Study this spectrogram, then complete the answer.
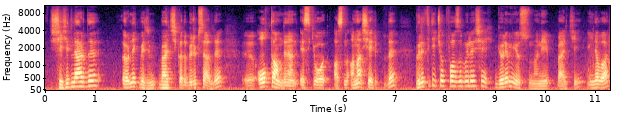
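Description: A man's fairly high voice, fairly slow pace and very wide pitch swings. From Istanbul, Kurtuluş. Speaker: street artist and illustrator. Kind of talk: casual chat.

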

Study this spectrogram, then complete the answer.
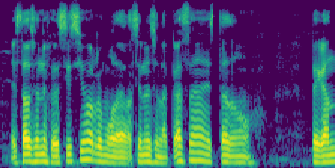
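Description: This man speaks with a Mexican accent and fairly even intonation. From Mexico. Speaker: podcaster. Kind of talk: casual monologue. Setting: outdoors, walking. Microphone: phone recording.

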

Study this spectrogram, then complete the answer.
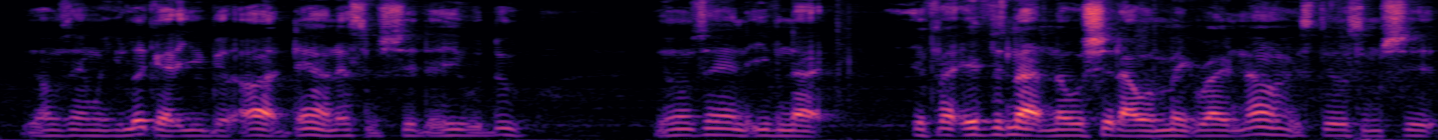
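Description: Flat and monotone, a man with an American accent and a dark, mellow tone speaks at a very fast pace. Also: medium pitch for a man. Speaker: clothing designer. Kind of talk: casual chat.

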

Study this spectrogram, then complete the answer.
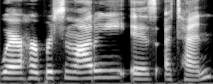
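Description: A woman with a Montreal accent, very slow in pace, with ordinary pitch variation. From Montreal West Island, Canada. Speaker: guest. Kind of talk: casual chat.

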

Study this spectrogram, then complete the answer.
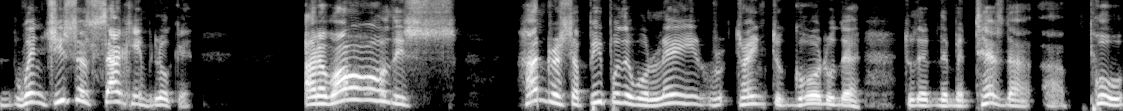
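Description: At a very slow pace and with long, frequent pauses, a man with a Spanish accent speaks at a high pitch with very wide pitch swings, on a very clean recording with a silent background. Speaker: pastor. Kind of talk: sermon. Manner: halting, frequent repetitions.

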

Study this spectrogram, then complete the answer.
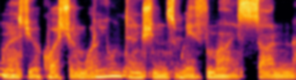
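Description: In a growling, put-on character voice, the speaker talks at a moderate pace with ordinary pitch variation. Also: man, very deep, low pitch for a man. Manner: threatening, demanding.

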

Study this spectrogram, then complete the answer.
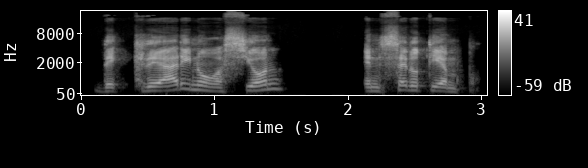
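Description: A man's bright, sharp voice at a fairly slow pace, dry and close with no echo, on a very clean recording with a silent background. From Israel, born in Santiago de Chile. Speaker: emergency services director. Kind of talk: interview.

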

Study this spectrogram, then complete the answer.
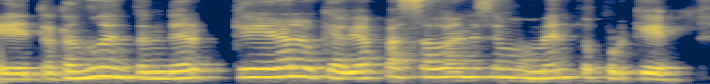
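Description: A woman's dark, mellow voice in a Mexican accent, with ordinary pitch variation. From Mexico. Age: 30s. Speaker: akashic records reader. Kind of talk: interview. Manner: halting.

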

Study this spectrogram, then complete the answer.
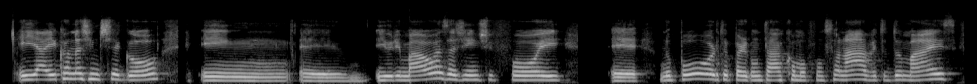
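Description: A woman's medium-pitched voice at a very slow pace, with ordinary pitch variation and very even loudness. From Brazil. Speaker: traveller and artisan. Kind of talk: casual interview.

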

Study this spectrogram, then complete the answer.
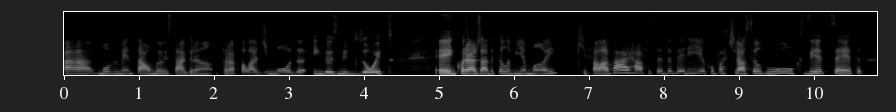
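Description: A woman's fairly high voice at a fairly slow pace, with fairly even intonation and dry, close sound with no echo. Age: 20s. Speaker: fashion content creator. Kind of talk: casual interview.

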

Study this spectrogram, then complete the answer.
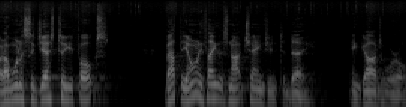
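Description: Speaking in a Texan accent with lively intonation, a man keeps a moderate pace broken by long, frequent pauses. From Texas, Beaumont. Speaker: pastor. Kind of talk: sermon. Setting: church.

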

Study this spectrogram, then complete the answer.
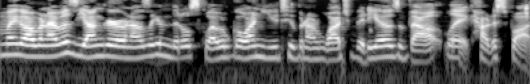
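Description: A woman's fairly high-pitched voice at a very fast pace. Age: 20s. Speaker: podcast co-host. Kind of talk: casual chat.

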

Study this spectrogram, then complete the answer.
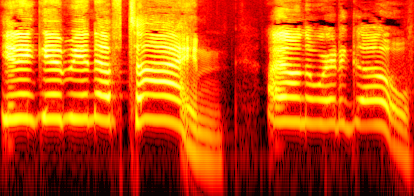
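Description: A woman uses a put-on character voice that is squeaky and extremely high. She speaks at a moderate pace. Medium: read story.

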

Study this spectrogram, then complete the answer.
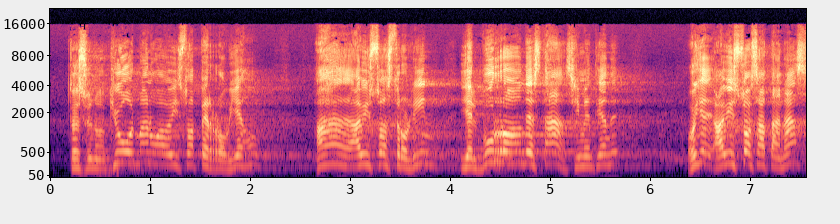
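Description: An extremely high-pitched man raises and projects his voice in an animated tone, with noticeable background noise and audible room echo. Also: ordinary pitch variation, fairly quick pace. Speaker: pastor. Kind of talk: sermon.

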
